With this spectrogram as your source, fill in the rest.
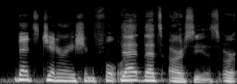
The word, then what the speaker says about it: Arceus: that's Arceus or Arceus technically it's Arceus because of the japanese but that's another topic for another like day or later today I don't know we might get to we can debate over pronunciation all day well in English it's either RCS or Arceus I always thought it was our say us because dick because deity Deus I don't think they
